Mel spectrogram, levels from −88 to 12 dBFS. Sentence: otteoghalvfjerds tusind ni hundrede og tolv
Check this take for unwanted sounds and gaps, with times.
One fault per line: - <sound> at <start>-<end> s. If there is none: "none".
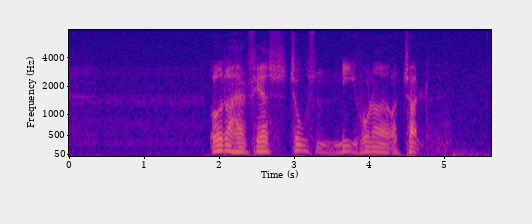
none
